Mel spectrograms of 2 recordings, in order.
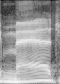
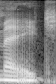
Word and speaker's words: Mage: And you continue to say Madge. I'm pretty sure they pronounced it Mage on the broadcast. It's Mage. Yeah. There's no D in there.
